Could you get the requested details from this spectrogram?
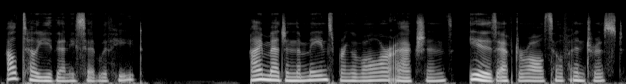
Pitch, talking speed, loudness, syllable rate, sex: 180 Hz, 200 wpm, -18 LUFS, 5.9 syllables/s, female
